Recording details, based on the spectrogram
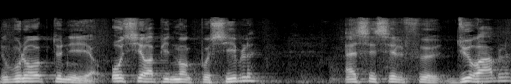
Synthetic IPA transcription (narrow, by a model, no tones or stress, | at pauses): nuvulɔ̃ɔpt̪əniːʁosiʁapid̪mɑ̃kəpɔsibl | ɛ̃sesɛlfød̪yʁabl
